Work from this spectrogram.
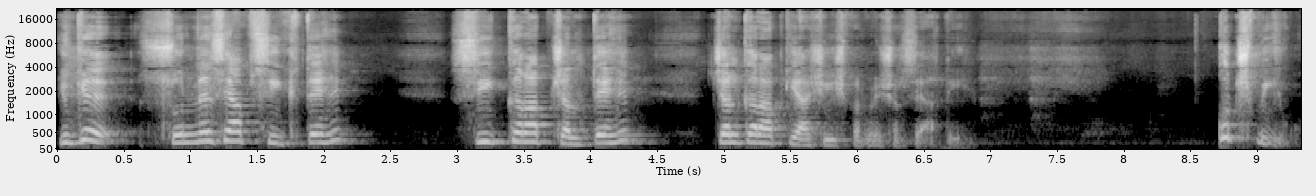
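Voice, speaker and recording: A man's voice: very high voice, slow, long pauses, darkish tone. A man preaching an online sermon in with some English, earnest and exhorting, speaking with a sore throat. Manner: earnest, exhorting, repeats phrases. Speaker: pastor.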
